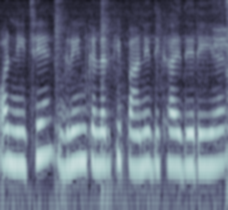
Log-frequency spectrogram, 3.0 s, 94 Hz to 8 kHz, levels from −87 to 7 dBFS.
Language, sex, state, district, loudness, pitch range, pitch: Hindi, female, Uttar Pradesh, Varanasi, -13 LUFS, 240-255 Hz, 245 Hz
